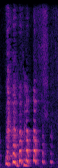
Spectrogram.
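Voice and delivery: snorting burst of laughter; snorting laughs. Real, not acted. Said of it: "你刚刚扑哧笑出来".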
